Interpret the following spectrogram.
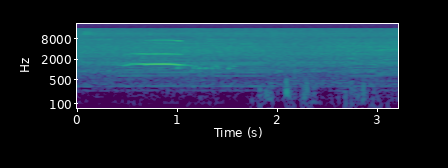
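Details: Baby monkey crying and calling its mother, asking for milk: one drawn-out, arched, whistle-like wail lasting about half a second, followed by soft rustling and tapping noises.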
